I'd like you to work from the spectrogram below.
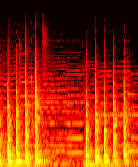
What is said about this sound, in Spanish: Acababa de cerrar los ojos cuando alguien llamó a la puerta.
